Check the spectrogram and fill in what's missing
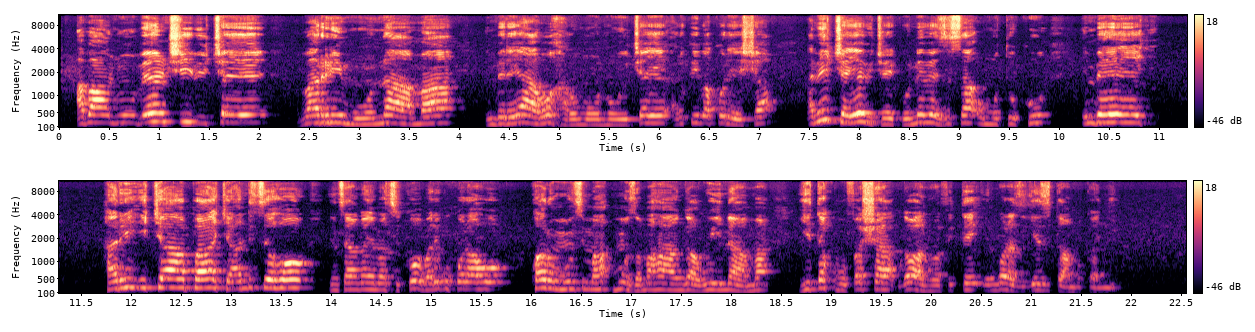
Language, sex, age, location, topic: Kinyarwanda, female, 18-24, Huye, health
